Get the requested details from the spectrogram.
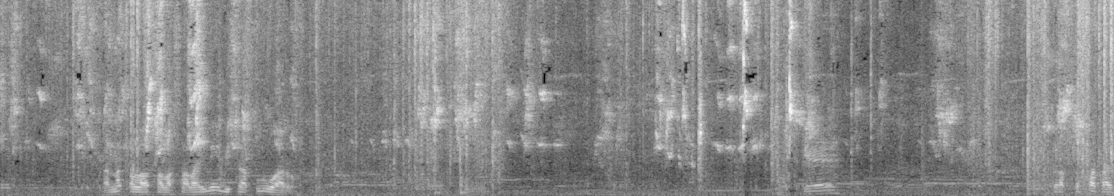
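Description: A cloth rubs and scrapes against a wooden cage.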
